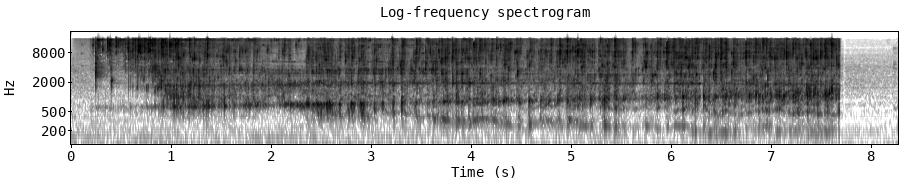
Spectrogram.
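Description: Water sloshing and gulping in an aluminium mug held at the mouth while a full mug of water is drunk down, stopping suddenly near the end.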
